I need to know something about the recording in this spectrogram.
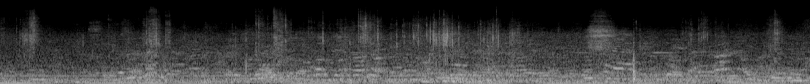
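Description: Paper wrapping around a wrap sandwich crinkling and rustling in short bursts as it is peeled back and handled, with voices in the background.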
